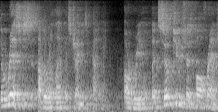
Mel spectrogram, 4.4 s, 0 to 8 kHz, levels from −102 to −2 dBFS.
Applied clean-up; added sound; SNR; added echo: neural separator model SepFormer DNS4.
